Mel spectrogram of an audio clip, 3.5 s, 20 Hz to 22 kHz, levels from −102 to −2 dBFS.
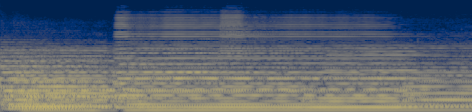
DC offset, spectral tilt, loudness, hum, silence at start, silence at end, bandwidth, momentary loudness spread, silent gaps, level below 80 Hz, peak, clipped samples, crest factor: under 0.1%; -6 dB/octave; -29 LUFS; none; 0 s; 0 s; 13.5 kHz; 5 LU; none; -76 dBFS; -16 dBFS; under 0.1%; 14 dB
